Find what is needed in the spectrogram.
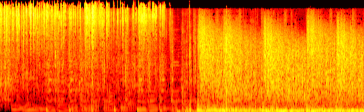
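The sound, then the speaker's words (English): Exploding jelly beans being eaten go off with a sudden loud burst about halfway through, then continue as a dense, crackling, rumbling roar, after a quieter opening of tonal, rhythmic sounds. “Like cardboard, but cardboard that's also exploding. Tastes like cardboard, check. Explodes as planned, check.”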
